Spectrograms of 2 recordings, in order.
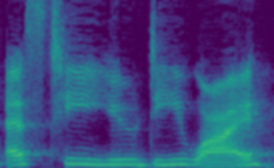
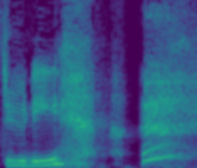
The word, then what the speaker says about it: Study: just type in s-t-u-d-y it's it looks like study it's pronounced duty so you can find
